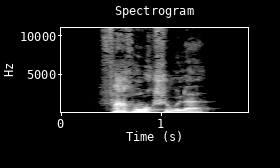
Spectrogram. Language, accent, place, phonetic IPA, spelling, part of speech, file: German, Germany, Berlin, [ˈfaxhoːxʃuːlə], Fachhochschule, noun, De-Fachhochschule.ogg
- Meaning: university of applied sciences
